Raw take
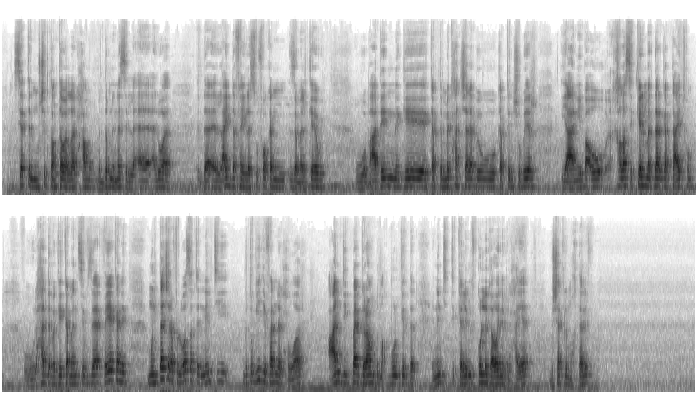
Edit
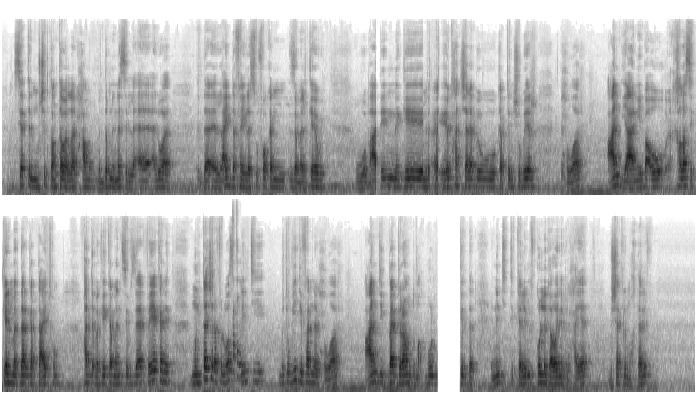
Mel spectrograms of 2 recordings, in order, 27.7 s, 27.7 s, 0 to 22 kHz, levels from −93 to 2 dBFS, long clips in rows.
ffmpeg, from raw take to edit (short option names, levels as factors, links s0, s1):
-filter_complex "[0:a]asplit=10[s0][s1][s2][s3][s4][s5][s6][s7][s8][s9];[s0]atrim=end=7.48,asetpts=PTS-STARTPTS,afade=t=out:st=7.476:d=0.004:c=hsin:silence=0.112202[s10];[s1]atrim=start=7.48:end=8.422,asetpts=PTS-STARTPTS,afade=t=in:d=0.3:silence=0.112202[s11];[s2]atrim=start=8.418:end=8.902,asetpts=PTS-STARTPTS,areverse[s12];[s3]atrim=start=8.898:end=11.192[s13];[s4]atrim=start=19.488:end=20.692[s14];[s5]atrim=start=11.188:end=14.322[s15];[s6]atrim=start=14.648:end=17.624[s16];[s7]atrim=start=17.62:end=17.94,asetpts=PTS-STARTPTS,asetrate=78939,aresample=44100[s17];[s8]atrim=start=17.936:end=21.86,asetpts=PTS-STARTPTS,afade=t=out:st=3.92:d=0.004:c=hsin,apad=pad_dur=0.45[s18];[s9]atrim=start=21.86,asetpts=PTS-STARTPTS,afade=t=in:d=0.004:c=hsin[s19];[s10][s11]concat=n=2:v=0:a=1[s20];[s20][s12]acrossfade=d=0.004:c1=hsin:c2=hsin[s21];[s21][s13]acrossfade=d=0.004:c1=hsin:c2=hsin[s22];[s22][s14]acrossfade=d=0.004:c1=hsin:c2=hsin[s23];[s23][s15]acrossfade=d=0.004:c1=hsin:c2=hsin[s24];[s24][s16]acrossfade=d=0.004:c1=hsin:c2=hsin[s25];[s25][s17]acrossfade=d=0.004:c1=hsin:c2=hsin[s26];[s18][s19]concat=n=2:v=0:a=1[s27];[s26][s27]acrossfade=d=0.004:c1=hsin:c2=hsin"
